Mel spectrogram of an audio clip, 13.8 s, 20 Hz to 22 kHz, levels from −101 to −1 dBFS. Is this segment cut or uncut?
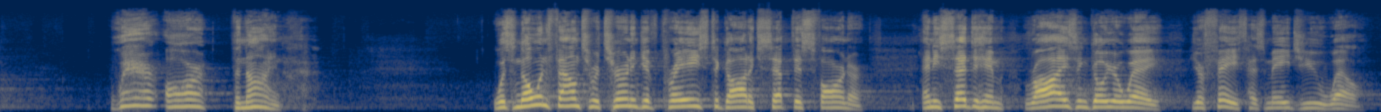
uncut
